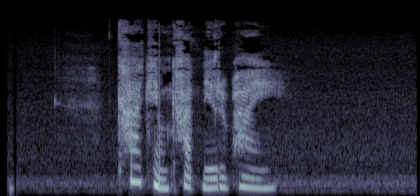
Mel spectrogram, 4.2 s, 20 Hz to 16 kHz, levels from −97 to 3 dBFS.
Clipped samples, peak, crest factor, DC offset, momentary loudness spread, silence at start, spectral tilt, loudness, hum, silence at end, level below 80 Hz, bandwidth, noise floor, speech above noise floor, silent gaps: under 0.1%; -12 dBFS; 22 dB; under 0.1%; 12 LU; 0.1 s; -4.5 dB/octave; -30 LUFS; none; 1.35 s; -82 dBFS; 11 kHz; -60 dBFS; 29 dB; none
